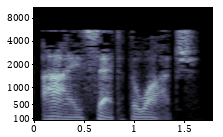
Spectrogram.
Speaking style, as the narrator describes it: Slith said in an undertone

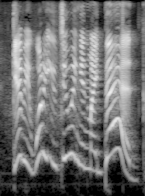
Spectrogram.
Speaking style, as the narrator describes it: Carly yells

